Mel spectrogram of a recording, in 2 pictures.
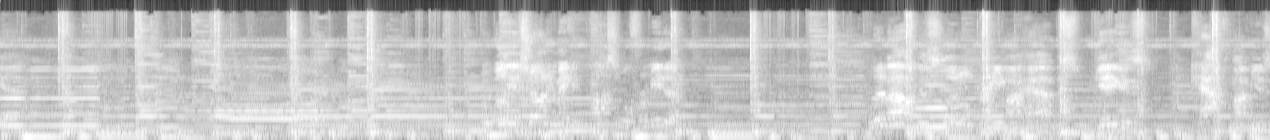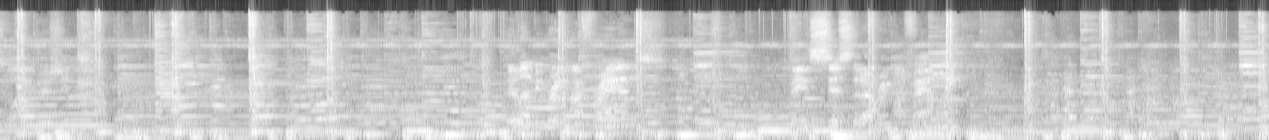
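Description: Acoustic string band playing a country tune: strummed acoustic guitar over upright bass notes, with a fiddle playing phrases above.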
